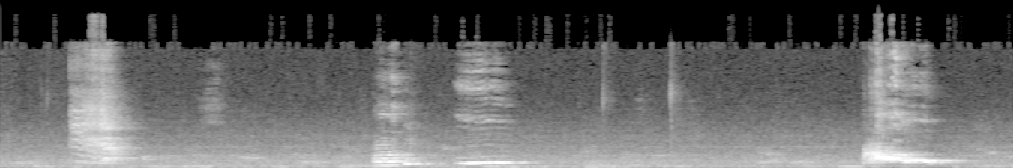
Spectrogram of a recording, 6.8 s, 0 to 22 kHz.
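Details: Congo African grey parrot, 1.5 years old, kept indoors as a pet, uttering sparse noisy squawks and a short whistled note, with long quiet gaps between sounds.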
